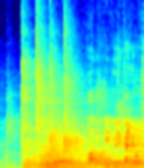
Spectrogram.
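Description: Opera singing with piano accompaniment: after a brief hush, voices and piano come in together sharply about a third of a second in and carry on loudly.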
